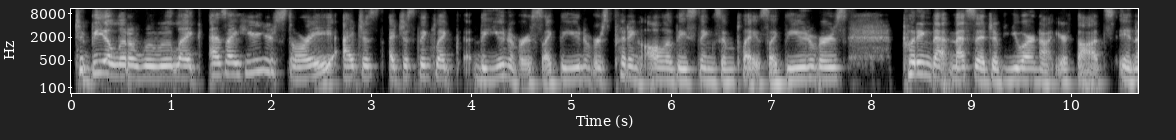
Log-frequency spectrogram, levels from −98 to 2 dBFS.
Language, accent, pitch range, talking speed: English, American, 155-195 Hz, 235 wpm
